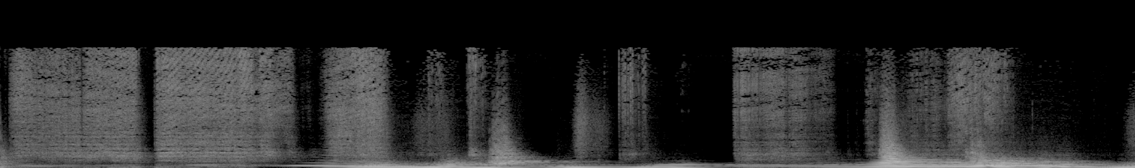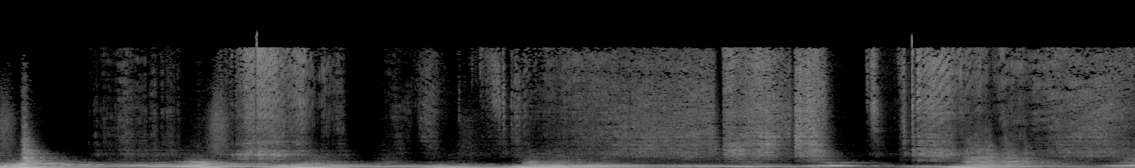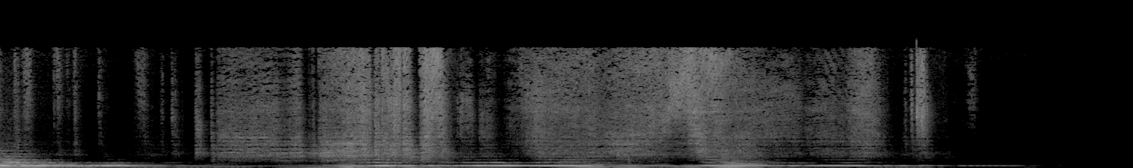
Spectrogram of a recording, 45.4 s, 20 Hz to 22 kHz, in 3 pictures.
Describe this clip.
timp superball mallet 7
timpano (kettle drum) played with a superball mallet. another long take, with higher tones and scrapes. reminds me of an alphorn with feedback and the sound of rubbing balloons. (this is an acoustic recording, no effects have been added! the apparent reverb is from the drum itself, not the room)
